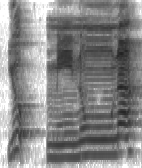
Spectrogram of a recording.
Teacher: واو خالی ہے، حمزہ پر جزم کی حرکت ہے، حمزہ پر جزم کی حرکت ہوگی تو حمزہ جھٹکے کے ساتھ پڑھا جائے گا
